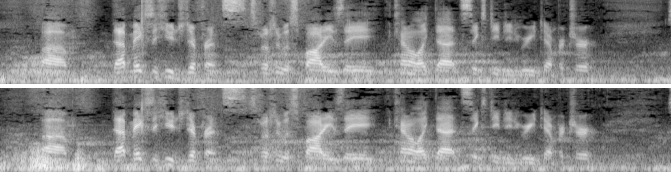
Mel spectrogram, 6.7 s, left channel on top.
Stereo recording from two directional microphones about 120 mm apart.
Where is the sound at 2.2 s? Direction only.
50° left (ahead or behind).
